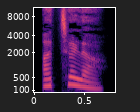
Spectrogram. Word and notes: ಅಚಲೆ: acale

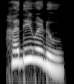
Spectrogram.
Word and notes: ಹತ್ತೆವಿಡಿ: Kannada; hatteviḍi

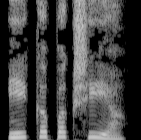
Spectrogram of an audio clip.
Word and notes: ಏಕಪಕ್ಷೀಯ: ēkapakṣīya

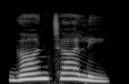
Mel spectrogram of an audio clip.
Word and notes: ಗಾಂಚಾಲಿ: gāncāli

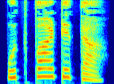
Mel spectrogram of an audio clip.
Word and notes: ಉತ್ಪಾಟಿತ: kannada

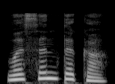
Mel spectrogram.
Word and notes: ವಾಸಂತಿಕ: vāsantika; Kannada

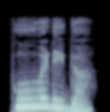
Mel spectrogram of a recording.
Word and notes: ಪಾವಟಿಕೆ: pāvaṭike

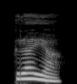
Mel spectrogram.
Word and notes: ಕ್ರಯ: kraya

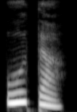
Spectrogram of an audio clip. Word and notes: ಊತ: ūta

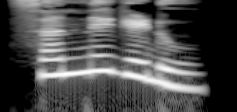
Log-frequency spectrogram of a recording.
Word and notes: ಸನ್ನೆಗೆಡು: sannegeḍu; Kannada

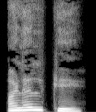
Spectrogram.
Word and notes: ಅಳಲಿಕೆ: kannada; aḷalike

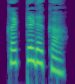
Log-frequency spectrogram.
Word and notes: ಗೋಟಡಕೆ: kannada

